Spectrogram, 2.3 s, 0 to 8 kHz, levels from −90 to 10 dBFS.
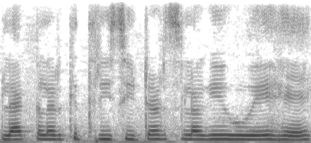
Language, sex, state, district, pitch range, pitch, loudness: Hindi, female, Jharkhand, Sahebganj, 225-235 Hz, 235 Hz, -23 LUFS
